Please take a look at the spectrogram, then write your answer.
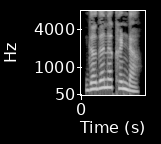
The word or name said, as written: ಗಗನಖಂಡ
